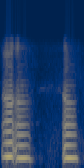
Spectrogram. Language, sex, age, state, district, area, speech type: Assamese, female, 30-45, Assam, Sivasagar, rural, conversation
